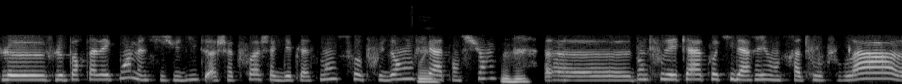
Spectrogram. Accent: South-West France, France; ma famille est à 1000 km de là où nous habitons. Nous sommes originaires du sud-ouest de la France.

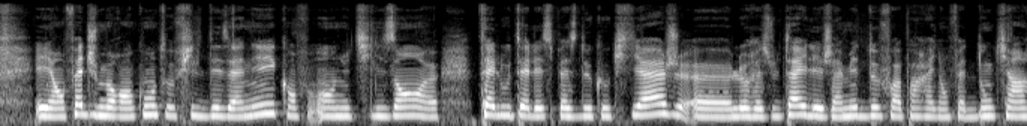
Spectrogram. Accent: Pont-à-Mousson, Grand Est, France; born there; Je suis lorraine d'origine, donc je rigole. Je suis née à Pont-à-Mousson

